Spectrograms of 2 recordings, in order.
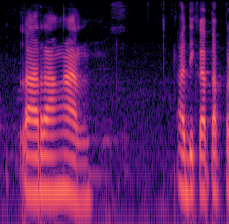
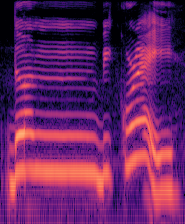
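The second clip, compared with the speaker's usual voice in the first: drawn-out command; 4 semitones higher, much slower than usual. Shown as a demonstration. Teacher models a prohibition.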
